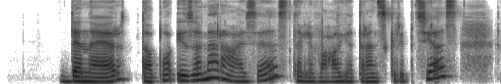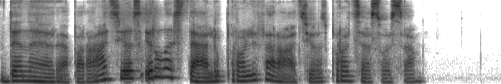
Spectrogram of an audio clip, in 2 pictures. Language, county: Lithuanian, Telšiai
